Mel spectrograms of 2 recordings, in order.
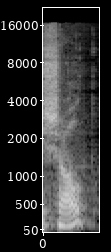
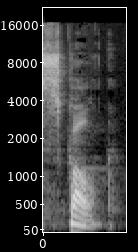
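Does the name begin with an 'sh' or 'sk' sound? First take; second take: sh; sk. First: The name begins with an sh sound. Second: The name begins with an sk sound. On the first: This is the German way of saying the name. "if you ask a German person to pronounce it just based on the letters, they will say Schalk" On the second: This is the Afrikaans way of saying the name. "the way we pronounce it is the CH becomes a K"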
